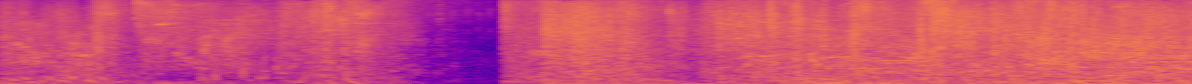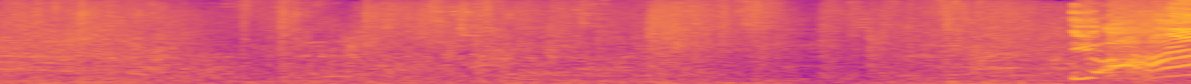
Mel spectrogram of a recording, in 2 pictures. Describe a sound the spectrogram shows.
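Video game spell and combat effects crackle and clash.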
